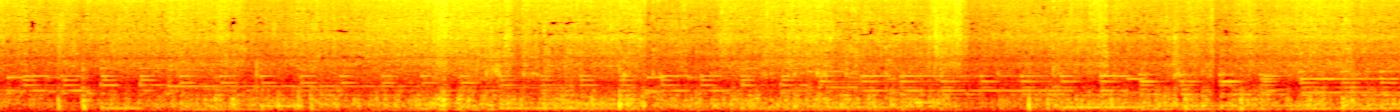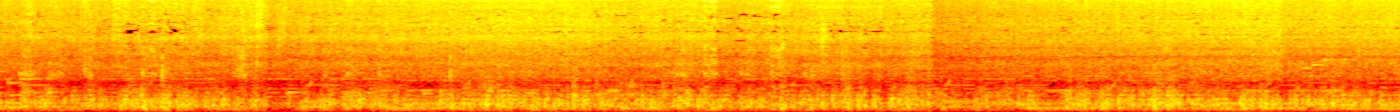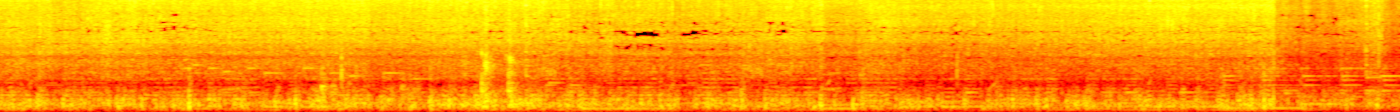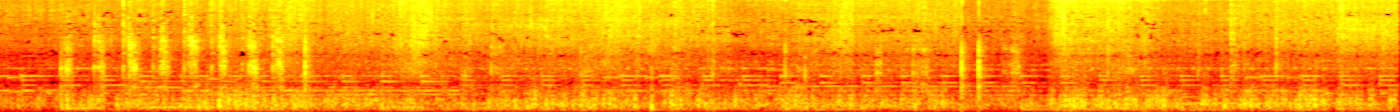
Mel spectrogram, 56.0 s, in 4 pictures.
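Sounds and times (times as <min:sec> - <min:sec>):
food sizzling in oil: 0:00.0 - 0:56.0
metal spatula scraping wok: 0:13.4 - 0:16.8, 0:17.4 - 0:22.7, 0:42.5 - 0:48.9, 0:49.9 - 0:53.5.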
